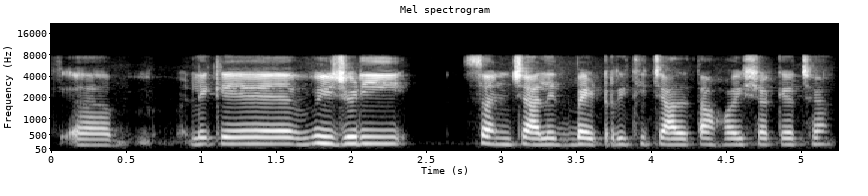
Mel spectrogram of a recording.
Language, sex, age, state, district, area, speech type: Gujarati, female, 30-45, Gujarat, Surat, rural, spontaneous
